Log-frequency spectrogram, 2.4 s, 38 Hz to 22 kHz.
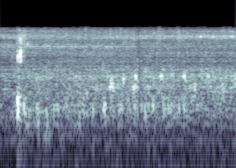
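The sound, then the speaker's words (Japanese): Steady running water, likely from a tap, as a roughly 30-year-old ramen bowl is washed after a meal of tomato curry. It is a continuous, even hiss that stays moderately loud throughout, with no talk. “今、ラーメン鉢を洗ってます。”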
